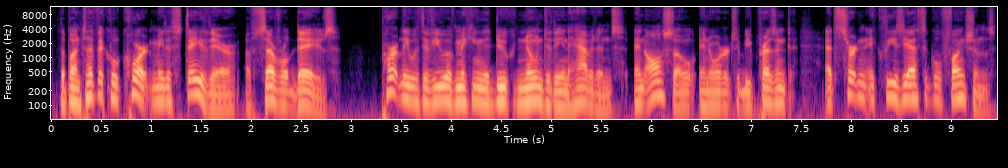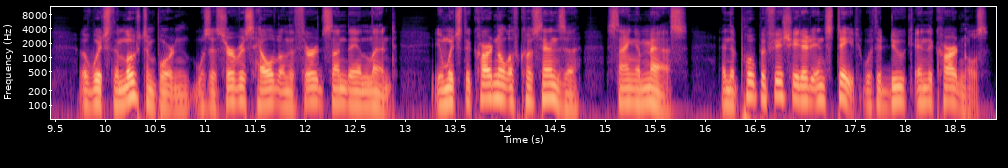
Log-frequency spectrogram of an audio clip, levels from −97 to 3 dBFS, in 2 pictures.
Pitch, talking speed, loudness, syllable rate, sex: 105 Hz, 220 wpm, -19 LUFS, 6.2 syllables/s, male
